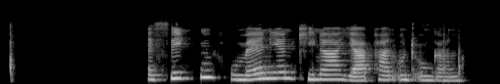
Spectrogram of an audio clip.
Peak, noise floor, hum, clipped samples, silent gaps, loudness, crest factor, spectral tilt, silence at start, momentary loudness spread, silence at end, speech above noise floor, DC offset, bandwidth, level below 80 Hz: -4 dBFS; -54 dBFS; none; under 0.1%; none; -22 LUFS; 20 dB; -5 dB/octave; 0.1 s; 13 LU; 0.35 s; 32 dB; under 0.1%; 7.8 kHz; -74 dBFS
